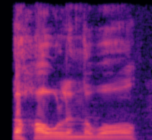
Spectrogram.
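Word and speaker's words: Ye Hole in Ye Wall: Liverpool which is uh Yehole in Yeall which is not pronounced as Y to the the hole in the wall which is the oldest pub.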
